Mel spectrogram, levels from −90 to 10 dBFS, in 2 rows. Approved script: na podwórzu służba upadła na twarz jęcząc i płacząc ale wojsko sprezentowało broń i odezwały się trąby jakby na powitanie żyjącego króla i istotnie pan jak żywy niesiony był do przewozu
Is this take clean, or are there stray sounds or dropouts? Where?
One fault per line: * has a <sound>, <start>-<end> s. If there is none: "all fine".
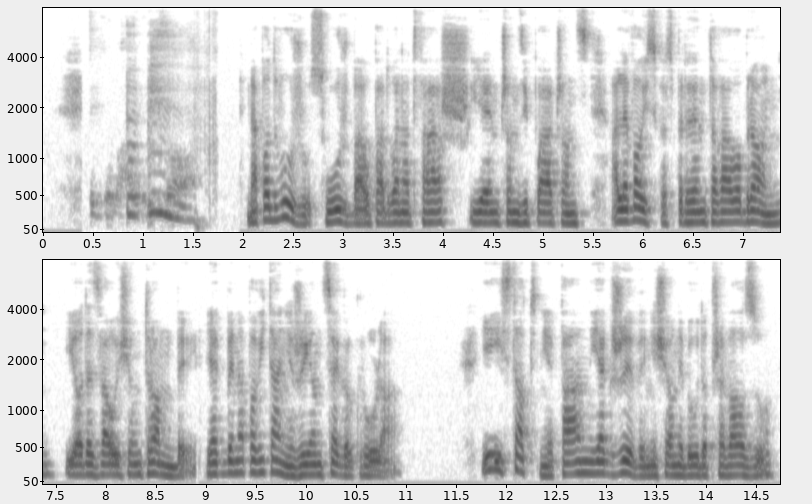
* has a throat clearing, 0.5-1.8 s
